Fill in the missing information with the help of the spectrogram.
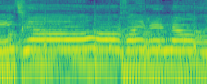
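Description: Hindi film song music: a held, pitch-bending melody line over sustained low chords, with no words sung.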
